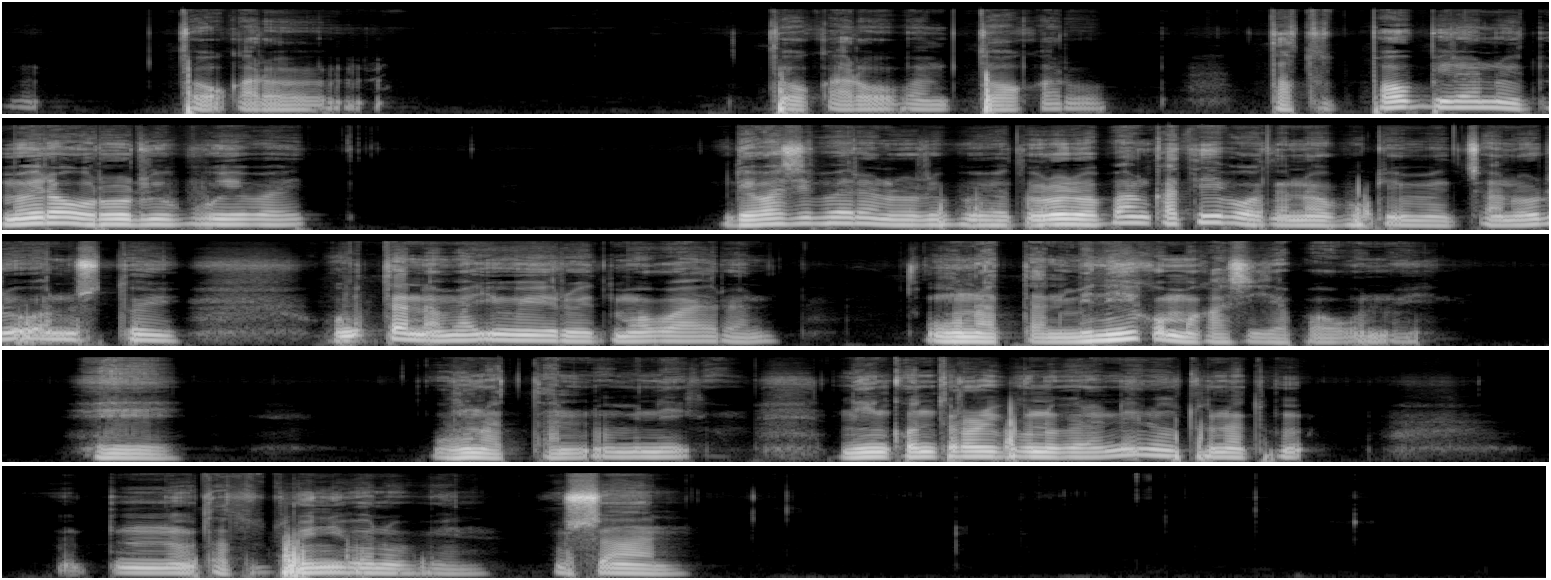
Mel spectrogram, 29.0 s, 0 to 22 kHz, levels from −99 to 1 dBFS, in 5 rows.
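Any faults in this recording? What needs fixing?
Nothing stood out on listening to this speech recording, so there is nothing here that needs fixing.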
